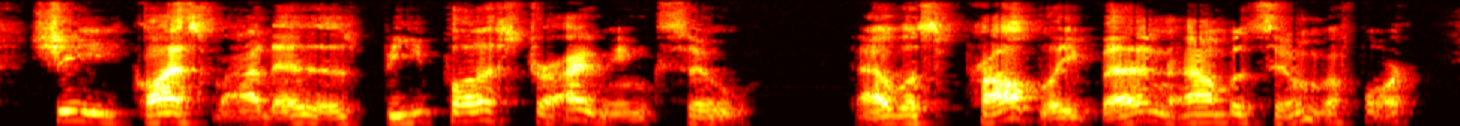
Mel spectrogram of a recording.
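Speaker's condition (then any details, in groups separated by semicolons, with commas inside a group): Brain injury with dysarthria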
